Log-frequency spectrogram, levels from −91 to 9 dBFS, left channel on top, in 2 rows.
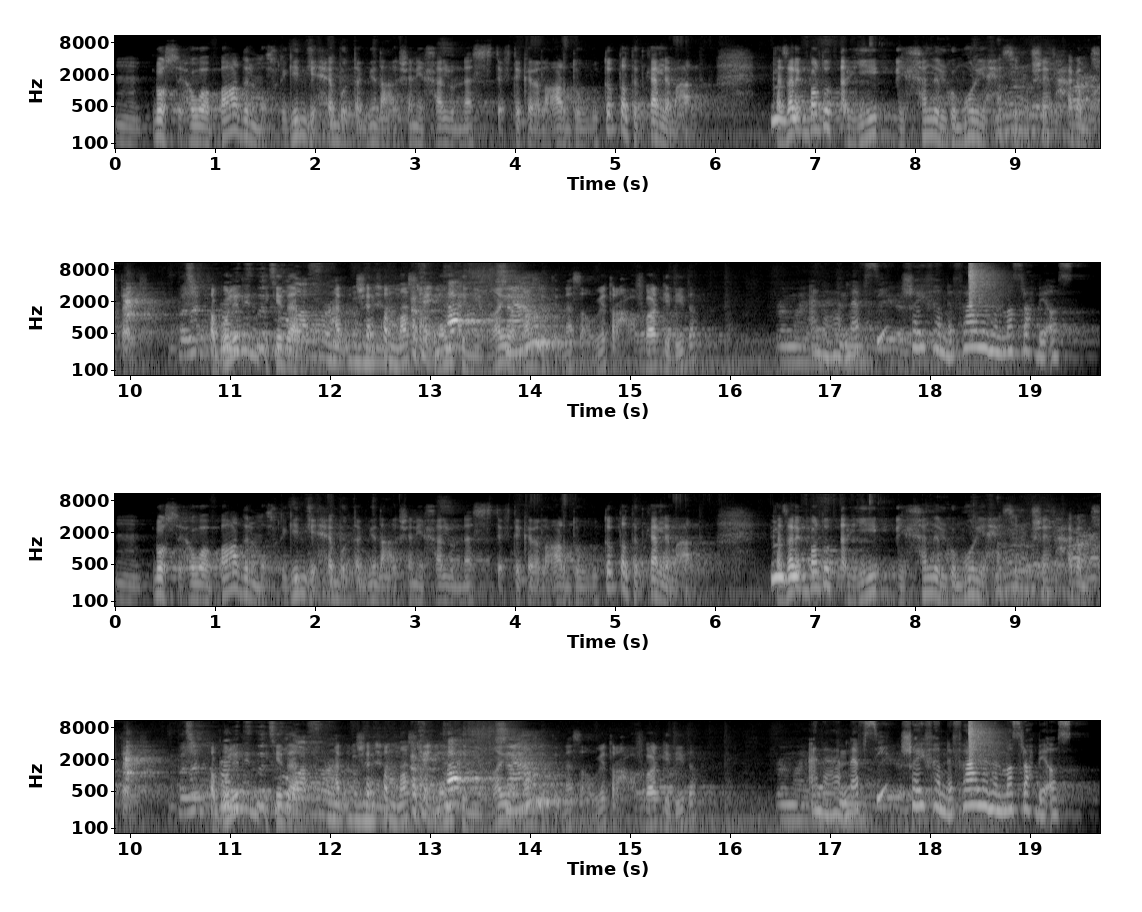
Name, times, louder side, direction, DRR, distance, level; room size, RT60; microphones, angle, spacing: voice 1, 0.0-10.2 10.5-11.7 12.0-15.7, left 2 dB, 15° left, 7 dB, 1.0 m, -36 dB
sound 1, 1.7-2.9 3.3-3.6 3.9-6.1 6.4-6.5 6.9-18.8, right 1 dB, 15° right, 3.2 m, -34 dB
voice 2, 6.6-6.9 10.9-11.1 16.8-19.4, right 4 dB, 50° right, 13 dB, 1.0 m, -32 dB
28.0 x 19.0 x 6.0 m, 1.4 s
head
